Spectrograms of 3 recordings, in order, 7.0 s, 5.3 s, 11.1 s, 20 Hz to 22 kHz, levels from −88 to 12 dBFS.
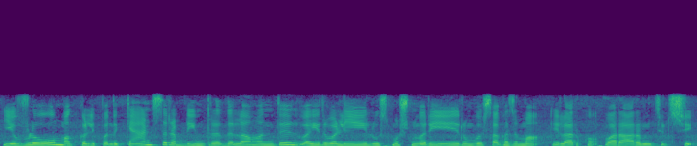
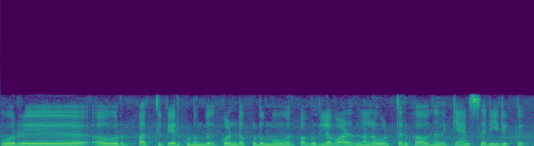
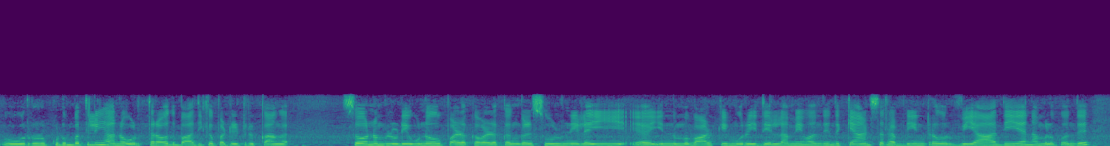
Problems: constant background noise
